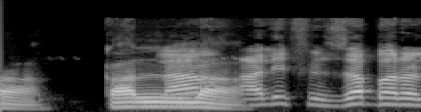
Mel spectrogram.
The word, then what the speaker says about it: كلا: কাল্লা, lime, বানান করেন আপনি। কাপ যাবার কা, লামালে যাবার লা, কাপ, কাব জবর কা হয় না, কাপ, ও তাসদিদ আছে লামের কাপ, উপরে। হ্যাঁ, কাপ লাম যাবার কাল, হুম, লামালে যাবার লা,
